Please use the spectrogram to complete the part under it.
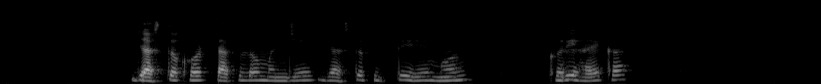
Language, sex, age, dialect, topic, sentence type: Marathi, female, 31-35, Varhadi, agriculture, question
